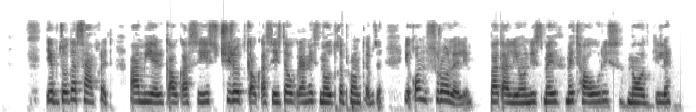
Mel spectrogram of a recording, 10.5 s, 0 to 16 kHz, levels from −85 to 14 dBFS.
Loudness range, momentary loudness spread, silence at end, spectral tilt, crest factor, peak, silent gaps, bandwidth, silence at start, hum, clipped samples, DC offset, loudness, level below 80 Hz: 1 LU; 9 LU; 0.4 s; -2.5 dB/octave; 14 dB; 0 dBFS; none; 9 kHz; 0.45 s; none; under 0.1%; under 0.1%; -13 LUFS; -52 dBFS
